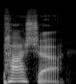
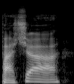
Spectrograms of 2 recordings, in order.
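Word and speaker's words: Pascha: let's define Easter Easter is also called Pasha not Pasa like that club in itha it's also called Resurrection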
